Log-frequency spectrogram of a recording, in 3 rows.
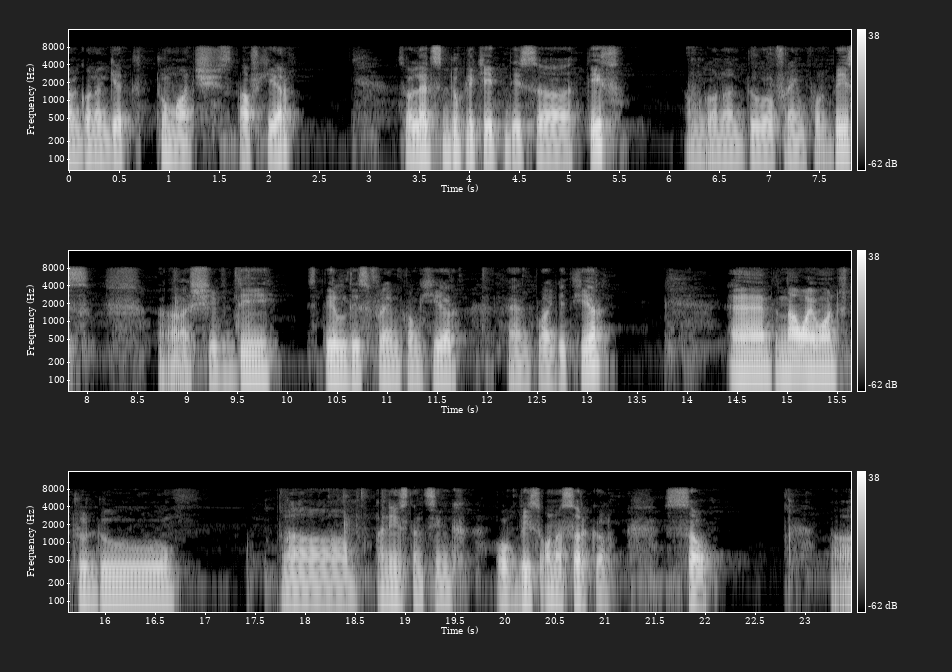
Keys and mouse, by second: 3.5 middle click, 4.8 click, 6.7 ctrl+j, 7.4 click, 8.6 click, 9.4 shift+d, 11.9 g, 13.7 click, 18.5 shift+a, 22.9 click.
